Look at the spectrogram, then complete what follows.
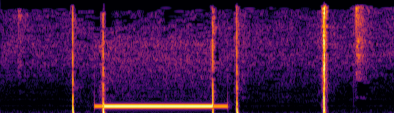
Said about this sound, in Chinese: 好，可能因为太多的人打这个电话了，可能憋住了，这个电话线呢憋住了，所以这是，哎。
